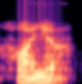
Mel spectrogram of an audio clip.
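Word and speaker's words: אהיה: H1961 hya as a first person imperfect verb is pronounced with three syllables.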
